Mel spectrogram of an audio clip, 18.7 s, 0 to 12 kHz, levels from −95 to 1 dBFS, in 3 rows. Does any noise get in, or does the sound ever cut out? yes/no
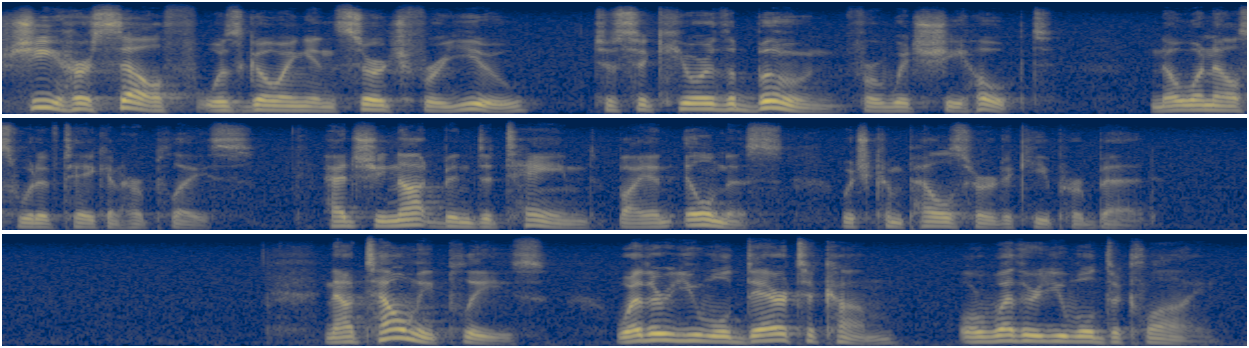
no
